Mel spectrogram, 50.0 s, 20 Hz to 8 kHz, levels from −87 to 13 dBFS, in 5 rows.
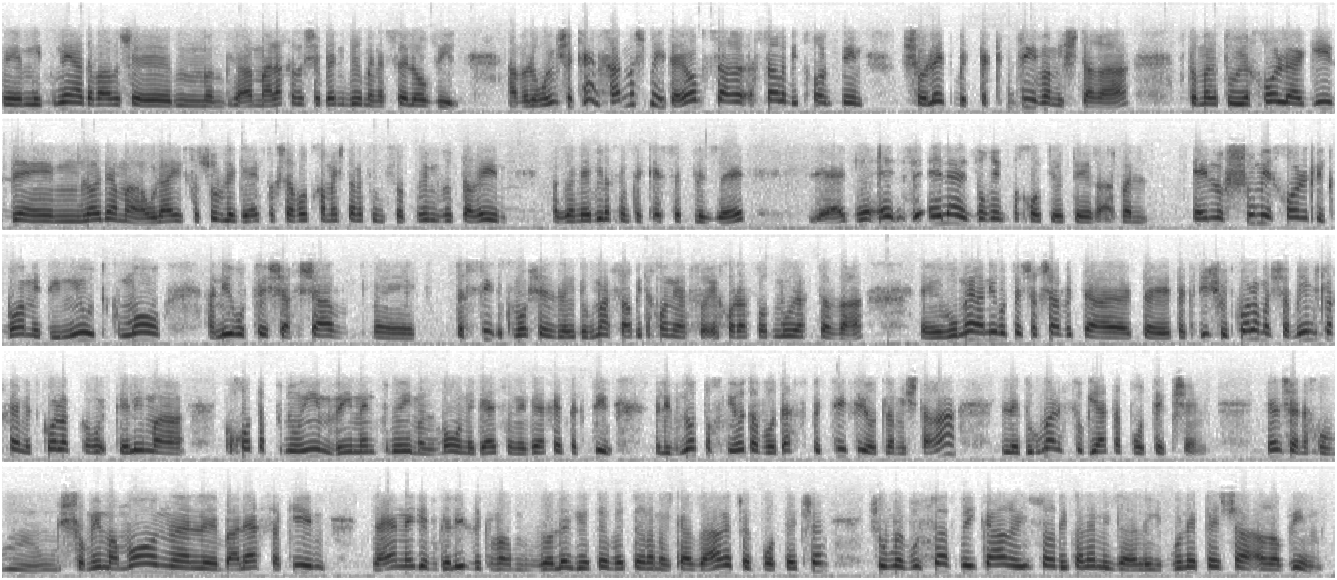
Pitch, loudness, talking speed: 170 Hz, -13 LUFS, 160 wpm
